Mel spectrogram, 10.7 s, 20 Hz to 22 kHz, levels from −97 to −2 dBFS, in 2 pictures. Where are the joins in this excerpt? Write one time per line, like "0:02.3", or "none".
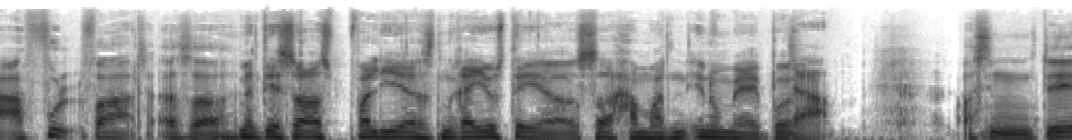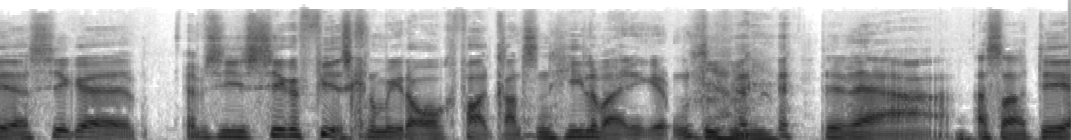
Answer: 0:03.9
0:09.4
